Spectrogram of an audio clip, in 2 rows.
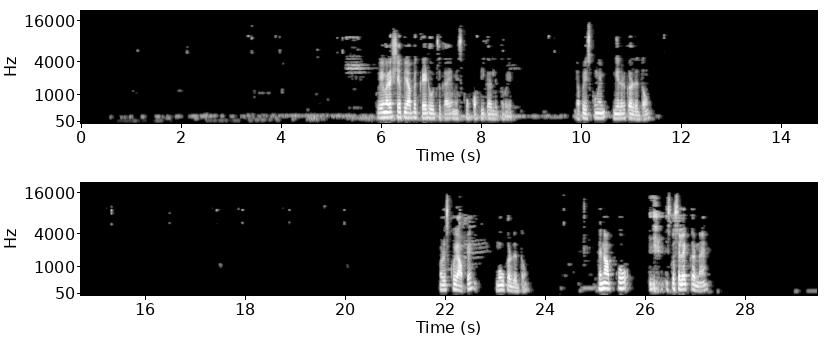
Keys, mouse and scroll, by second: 4.0-4.3 scroll down 1, 4.3 middle click, 4.7 click, 7.5 shift+click, 8.9 click, 14.8-19.8 drag, 19.8-20.7 scroll up 1, 20.7-22.2 drag, 24.5-29.4 drag.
